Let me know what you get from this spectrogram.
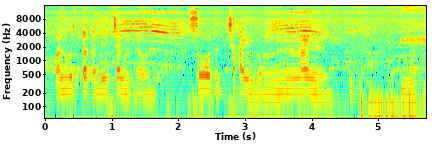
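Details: Kitten meowing: a short harmonic cry near the start, then a long, drawn-out, wavering meow lasting about a second, and a brief final mew, with people speaking Khmer close by throughout.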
